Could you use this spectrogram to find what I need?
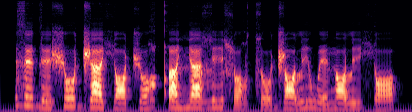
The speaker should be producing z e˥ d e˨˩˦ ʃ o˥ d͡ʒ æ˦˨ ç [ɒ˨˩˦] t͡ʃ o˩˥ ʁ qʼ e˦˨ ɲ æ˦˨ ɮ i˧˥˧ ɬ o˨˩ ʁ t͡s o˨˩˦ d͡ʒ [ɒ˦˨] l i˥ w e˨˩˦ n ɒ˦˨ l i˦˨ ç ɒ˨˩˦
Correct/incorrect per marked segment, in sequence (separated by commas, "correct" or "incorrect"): correct, correct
